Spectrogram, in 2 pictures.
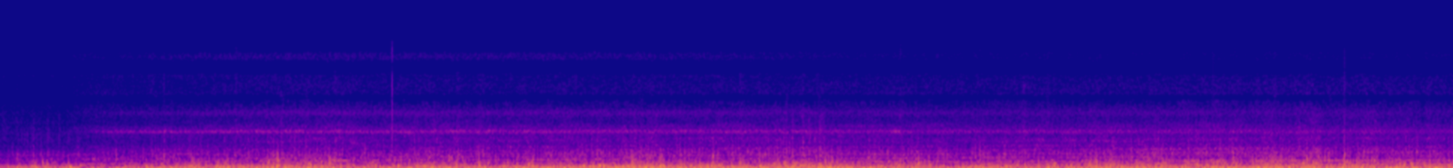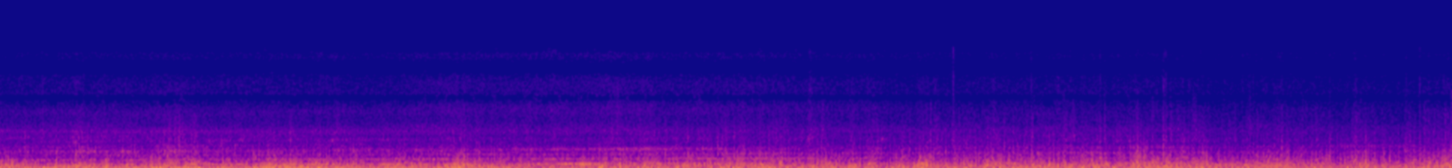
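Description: Train running, a faint whine slowly rising in pitch over a heavy, steady low rumble.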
